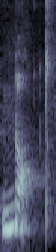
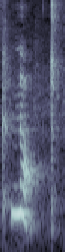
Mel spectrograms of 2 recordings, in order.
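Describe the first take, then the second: First: The word begins directly with n. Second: The word begins with a sounded k. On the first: This is the pronunciation not chosen for the name. "instead of not" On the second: This is the pronunciation chosen for the name. "I'm going to pronounce it as Knot"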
